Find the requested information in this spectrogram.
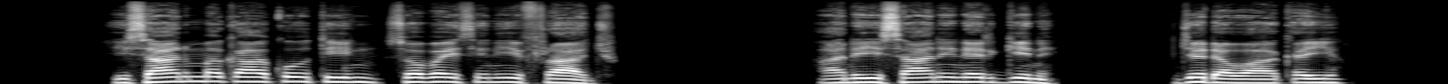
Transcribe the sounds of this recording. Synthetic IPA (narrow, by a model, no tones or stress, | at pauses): ʔɪsaːnmɐkʼaːkoːt̪iːnsɔbɐɪsɪniːfɾaːd͡ʒʊ̥ | ʔɐnɪːsaːnɪnɛɾɡɪnɛ | d͡ʒɛd̪ɐwaːkʼɐjːɐ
